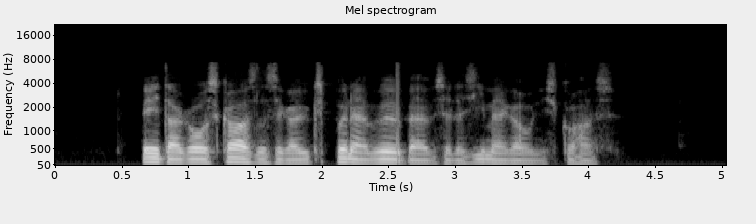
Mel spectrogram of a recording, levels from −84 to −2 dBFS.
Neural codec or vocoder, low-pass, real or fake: none; 7.2 kHz; real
